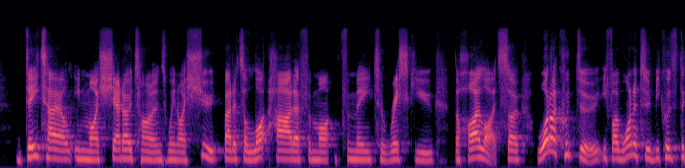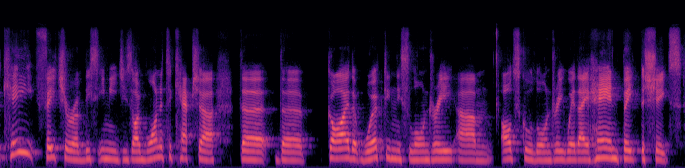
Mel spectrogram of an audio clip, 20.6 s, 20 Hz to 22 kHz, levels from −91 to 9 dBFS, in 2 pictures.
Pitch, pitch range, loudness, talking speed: 170 Hz, 160-185 Hz, -28 LUFS, 175 wpm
